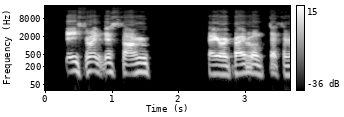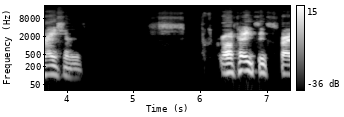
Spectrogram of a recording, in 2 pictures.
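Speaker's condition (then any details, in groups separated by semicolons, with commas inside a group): Duchenne muscular dystrophy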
